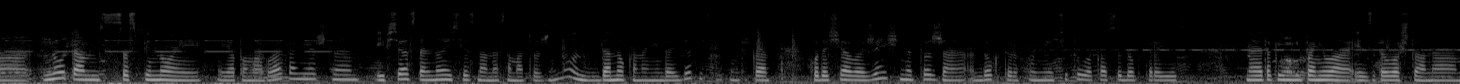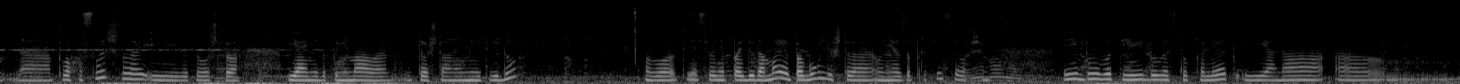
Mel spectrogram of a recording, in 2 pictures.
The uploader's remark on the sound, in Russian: После утренней смены в поезде рассказываю о своём дне. Несмотря на качество звука и уставшей, но все же счастливой меня, решила поделиться своими впечатлениями после работы.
